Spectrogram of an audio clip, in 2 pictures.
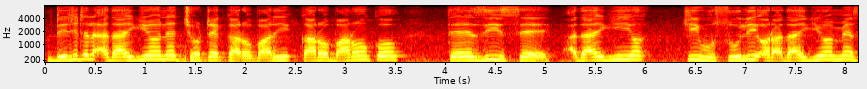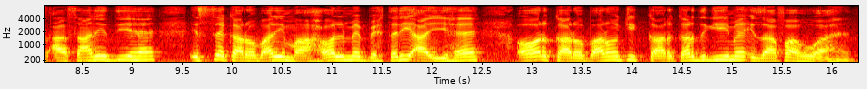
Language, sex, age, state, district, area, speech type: Urdu, male, 18-30, Uttar Pradesh, Saharanpur, urban, spontaneous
